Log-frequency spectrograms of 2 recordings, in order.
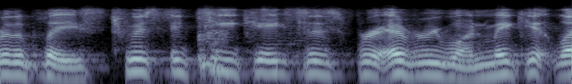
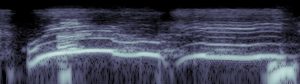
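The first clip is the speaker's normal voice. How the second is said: very high, shrill voice; 8 dB louder than usual. Retelling a man on the ground with hands up, imitating a voice jumping high. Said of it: "His voice goes up like six octaves".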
